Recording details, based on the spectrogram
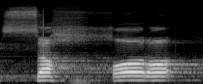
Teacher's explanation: Sin empty mouth, ha full mouth, ra full mouth. Say the shadda sound in the ha.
